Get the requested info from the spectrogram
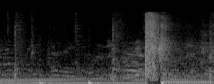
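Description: A single sharp rifle shot about one and a half seconds in, heard over background music.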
